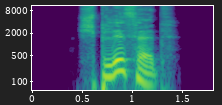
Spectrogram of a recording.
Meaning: second-person plural subjunctive II of spleißen
- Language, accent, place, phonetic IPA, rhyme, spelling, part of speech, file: German, Germany, Berlin, [ˈʃplɪsət], -ɪsət, splisset, verb, De-splisset.ogg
